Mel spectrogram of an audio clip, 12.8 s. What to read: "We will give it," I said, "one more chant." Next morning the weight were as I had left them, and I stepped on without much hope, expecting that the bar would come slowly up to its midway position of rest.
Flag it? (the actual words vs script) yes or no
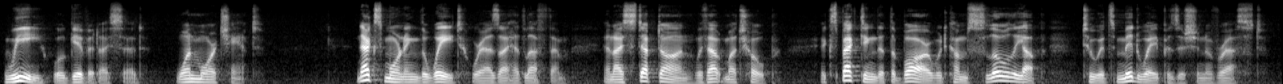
no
